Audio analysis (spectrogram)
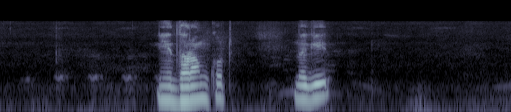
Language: Santali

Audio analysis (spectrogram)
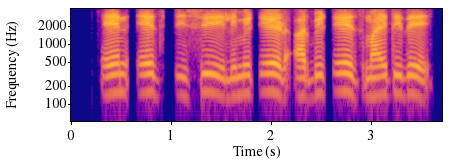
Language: Marathi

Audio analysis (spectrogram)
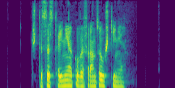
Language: Czech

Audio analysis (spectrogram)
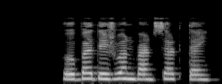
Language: Pashto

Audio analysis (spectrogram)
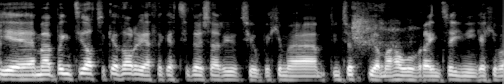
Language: Welsh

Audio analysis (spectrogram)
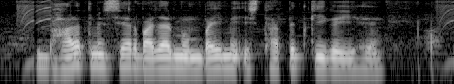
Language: Hindi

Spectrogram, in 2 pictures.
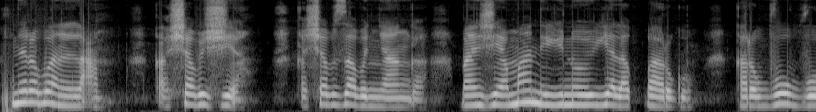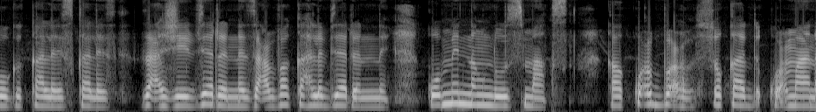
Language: Dagbani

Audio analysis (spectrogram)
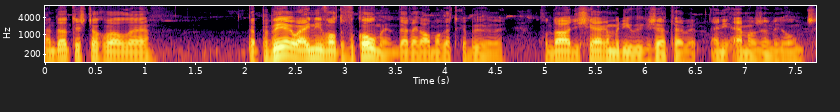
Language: Dutch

